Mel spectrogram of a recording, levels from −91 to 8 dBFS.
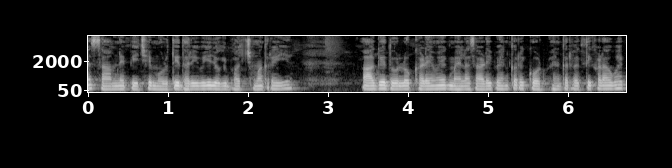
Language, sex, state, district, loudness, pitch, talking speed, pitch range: Hindi, male, Uttar Pradesh, Lalitpur, -18 LUFS, 120 Hz, 275 wpm, 120-130 Hz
